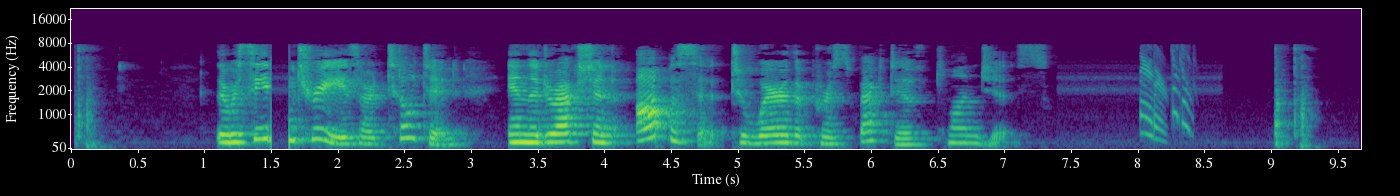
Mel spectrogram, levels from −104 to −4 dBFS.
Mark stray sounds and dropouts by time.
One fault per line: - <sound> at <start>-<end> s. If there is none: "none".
- dropout at 1.5-1.6 s
- chirp at 8.0-8.5 s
